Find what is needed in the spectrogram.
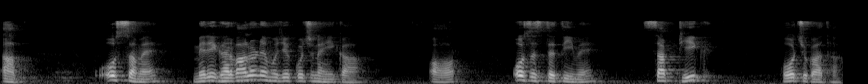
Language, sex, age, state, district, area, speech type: Hindi, male, 18-30, Madhya Pradesh, Indore, urban, spontaneous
